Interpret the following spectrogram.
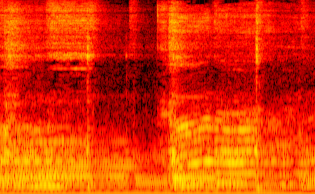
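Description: Live rock band playing an instrumental passage: electric guitars over drums, with some notes bending in pitch.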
